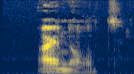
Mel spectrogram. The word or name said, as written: Arnold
